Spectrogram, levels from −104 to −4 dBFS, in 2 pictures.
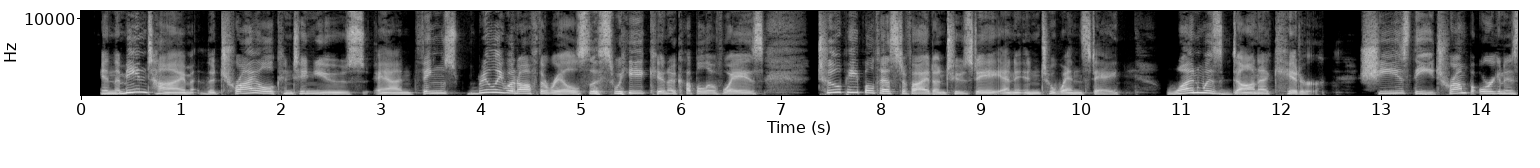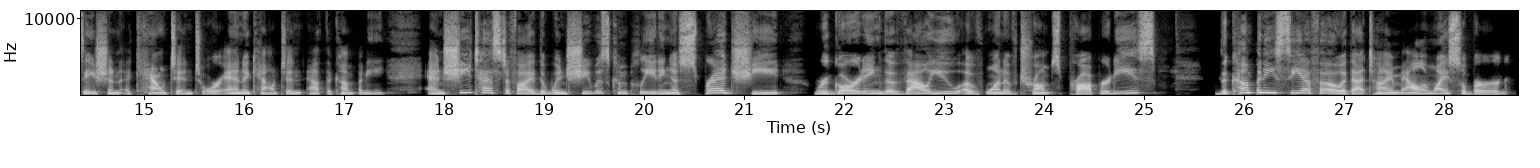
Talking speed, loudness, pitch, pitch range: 145 wpm, -21 LUFS, 200 Hz, 175-245 Hz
